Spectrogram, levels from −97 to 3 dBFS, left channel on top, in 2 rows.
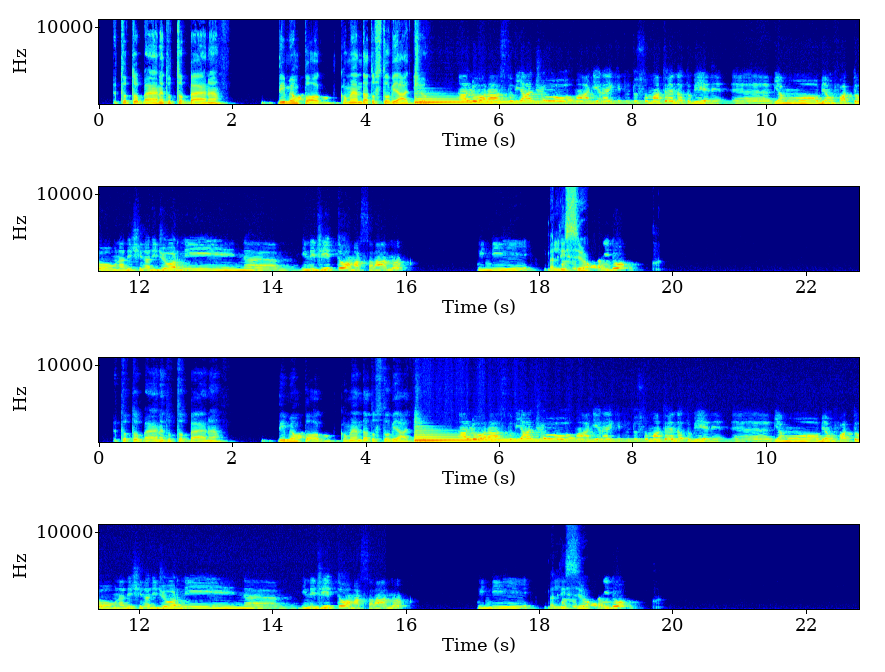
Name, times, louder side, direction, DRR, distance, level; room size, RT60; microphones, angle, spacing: voice 1, 0.3-1.9 2.4-3.3 3.6-5.0 18.1-18.8, left 5 dB, 70° left, 0.5 m, -31 dB
voice 2, 2.9-3.5 5.4-16.0 17.1-17.9 18.3-19.4, left 1 dB, 15° left, 0.7 m, -33 dB
sound 1, 4.7-10.3, right 2 dB, 75° right, 0.9 m, -33 dB
10.5 x 4.5 x 3.1 m
head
